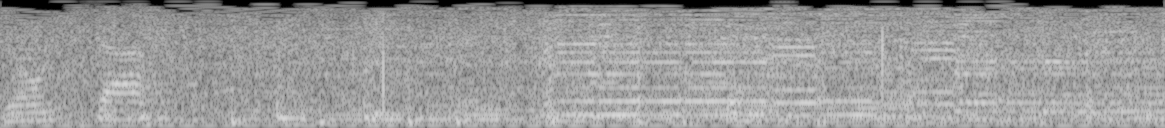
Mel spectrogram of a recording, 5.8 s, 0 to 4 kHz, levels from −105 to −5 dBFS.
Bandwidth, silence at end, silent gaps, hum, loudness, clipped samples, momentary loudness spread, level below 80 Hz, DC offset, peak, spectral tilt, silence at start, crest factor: 4 kHz; 0 s; none; none; -23 LUFS; under 0.1%; 5 LU; -40 dBFS; under 0.1%; -4 dBFS; -9 dB/octave; 0 s; 20 dB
